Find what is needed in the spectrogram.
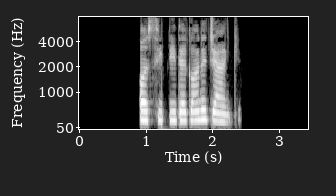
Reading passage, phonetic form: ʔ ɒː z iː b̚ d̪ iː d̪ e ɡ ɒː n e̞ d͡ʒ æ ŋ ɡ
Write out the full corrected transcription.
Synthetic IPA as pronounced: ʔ ɒː s iː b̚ d̪ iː d̪ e ɡ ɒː n e̞ d͡ʒ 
